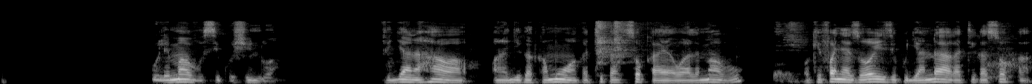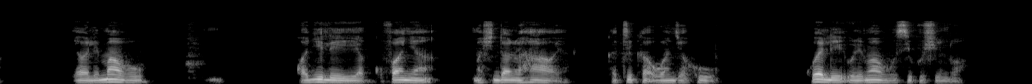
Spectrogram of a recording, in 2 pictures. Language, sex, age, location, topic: Swahili, male, 36-49, Mombasa, education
